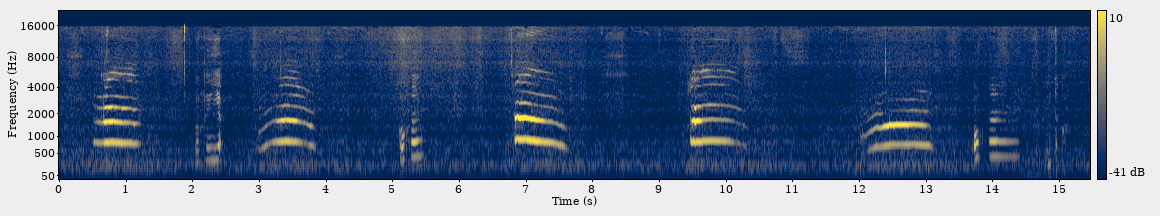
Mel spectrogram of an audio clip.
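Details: House cat waking its owner one morning, calling repeatedly indoors: a series of drawn-out meows, some rising and some falling, mixed with short chirping mews, roughly every two to three seconds, with faint background hum.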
